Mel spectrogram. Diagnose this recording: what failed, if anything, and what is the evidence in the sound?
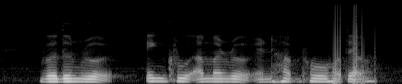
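A gritty burst of crackle tears through the speech from 3.33 to 3.92 s, then stops. This is processor overload crackle at the driver or buffer stage. The processor missed dozens of deadlines again and again, and each missed buffer was skipped, leaving a hard-edged gap. The gap lengths fit buffers of around 3 ms.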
